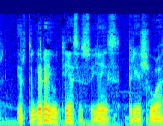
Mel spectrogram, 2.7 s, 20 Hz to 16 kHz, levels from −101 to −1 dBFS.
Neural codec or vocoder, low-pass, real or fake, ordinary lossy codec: none; 14.4 kHz; real; MP3, 48 kbps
